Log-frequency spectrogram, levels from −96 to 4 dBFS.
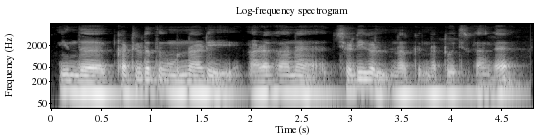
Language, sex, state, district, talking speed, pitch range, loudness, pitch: Tamil, male, Tamil Nadu, Kanyakumari, 100 wpm, 95-105 Hz, -15 LUFS, 100 Hz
